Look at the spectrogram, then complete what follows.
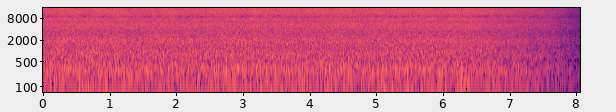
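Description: Churning white water of a cruise ship's wake: a steady rush of foaming water that fades out near the end.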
